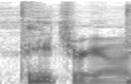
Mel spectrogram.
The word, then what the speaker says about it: Patreon: I do that I don't know how to pronounce it again patreon patreon I I keep Patron not remember at all patreon patreon you can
